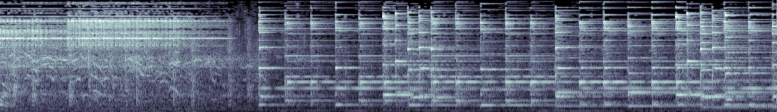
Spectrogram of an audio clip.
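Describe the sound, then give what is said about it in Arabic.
A school bell rings to call the pupils to class, a bright electronic chime playing a steady tune of clear, ringing notes for several seconds after a short burst of noisy, clattering sound at the start. “لما سمع التلاميذ صوت الجرس يدق توجهوا كلهم إلى الصف”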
